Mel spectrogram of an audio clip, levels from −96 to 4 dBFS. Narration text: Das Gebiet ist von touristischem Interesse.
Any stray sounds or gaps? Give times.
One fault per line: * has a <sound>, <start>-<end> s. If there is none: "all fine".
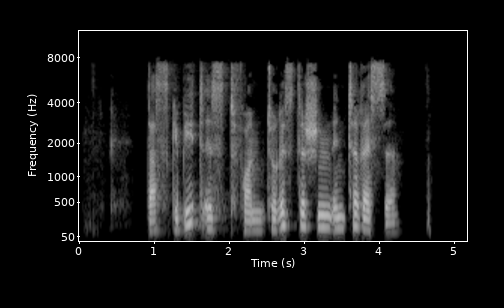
all fine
